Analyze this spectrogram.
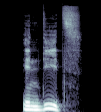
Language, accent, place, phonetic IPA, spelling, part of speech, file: German, Germany, Berlin, [ɪnˈdiːt͡s], Indiz, noun, De-Indiz.ogg
- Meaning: circumstantial evidence, indication, clue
